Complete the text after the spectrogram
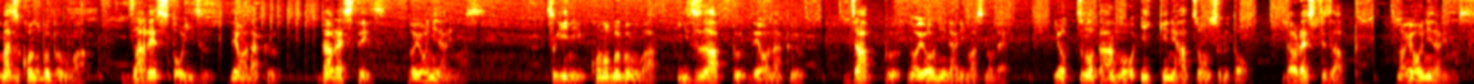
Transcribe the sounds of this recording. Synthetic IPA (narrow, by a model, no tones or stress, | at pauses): mazɨko̞no̞bɯ̟bɯ̟̃ɰ̃βa̰ | d͡zaɾe̞sɨ̥t̪o̞izɨd̪e̞βanakɯ̟̰d̪aɾe̞sɨ̥t̪eizɨ̥ | no̞jo̞ːɲ̟inaɾʲḭma̰sɨ̥ | t͡sɨɡʲiɲ̟iko̞no̞bɯ̟bɯ̟̃ɰ̃βa̰ | izɨapːɯ̟d̪e̞β̞anakɯ̟ | d͡zapːɯ̟̰no̞jo̞ːɲ̟inaɾʲimasɨno̞d̪e̞̰jo̞tt͡sɨno̞t̪ãŋɡo̞ːʔikʲːiɲ̟ihat͡sɨõ̞ɰ̃sɨɾɯ̟t̪o̞d̪aɾe̞sɨ̥t̪eza̰pːɯ̟̥no̞jo̞ːɲ̟inaɾʲimasɨ̥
